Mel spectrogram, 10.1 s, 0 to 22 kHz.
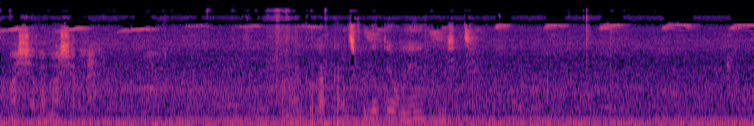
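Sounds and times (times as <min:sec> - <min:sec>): low rumbling hum: 0:00.0 - 0:10.0.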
